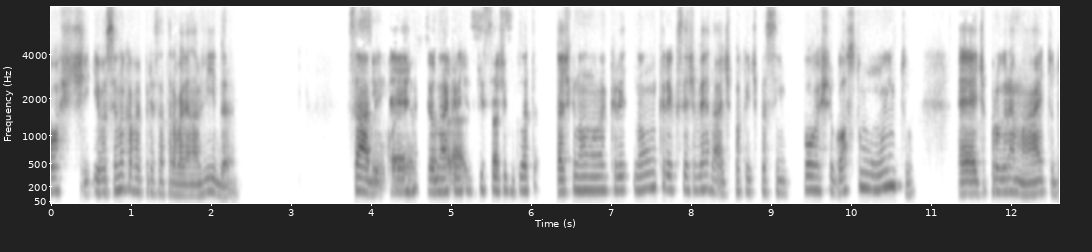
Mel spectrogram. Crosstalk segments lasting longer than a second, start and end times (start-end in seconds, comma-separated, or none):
3.8-5.6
